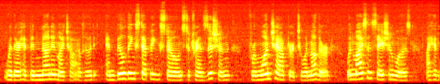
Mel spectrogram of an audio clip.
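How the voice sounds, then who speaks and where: A woman's voice: medium pitch, darkish tone. Older woman reading a reflective keynote. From Mexico and United States. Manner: measured, reflective, reading from pages. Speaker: keynote speaker and memoirist. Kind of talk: reading a prepared keynote speech. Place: lecture event. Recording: muffled lo-fi with faint hiss.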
